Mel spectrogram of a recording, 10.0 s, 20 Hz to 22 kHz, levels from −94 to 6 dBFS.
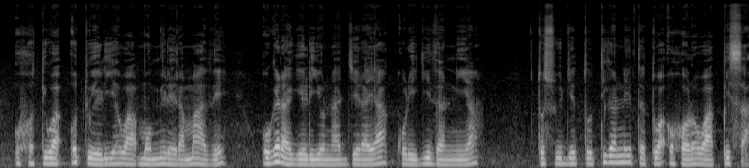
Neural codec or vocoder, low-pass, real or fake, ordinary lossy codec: none; 19.8 kHz; real; none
